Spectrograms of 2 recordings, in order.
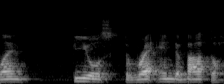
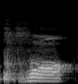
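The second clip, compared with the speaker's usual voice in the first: mouth-made gun blast, higher, louder; gunshot noise; 5 semitones higher, 4 dB louder than usual. Retold or imitated. Abraham's casual shot, mock gunshot noise.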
